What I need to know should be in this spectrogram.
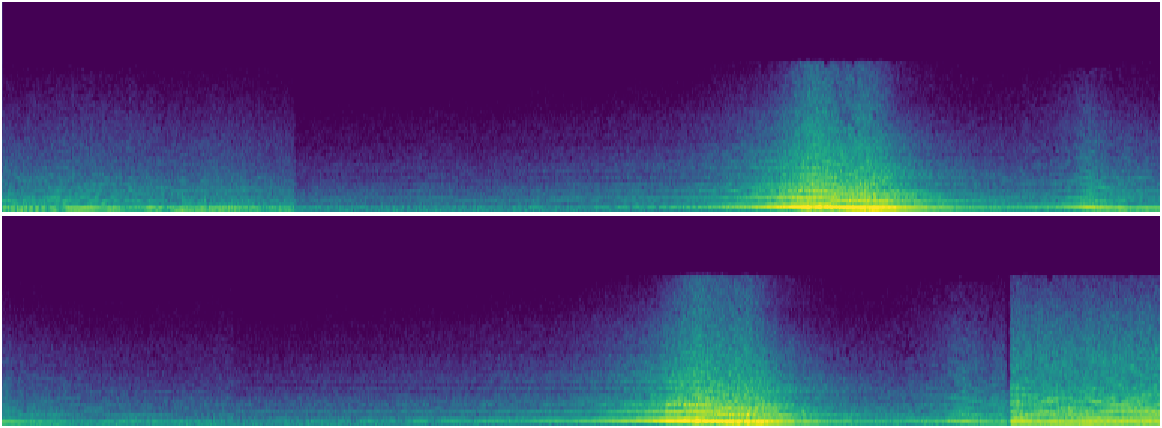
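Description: A racing car engine screams past at high speed, its pitch dropping as it goes by.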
